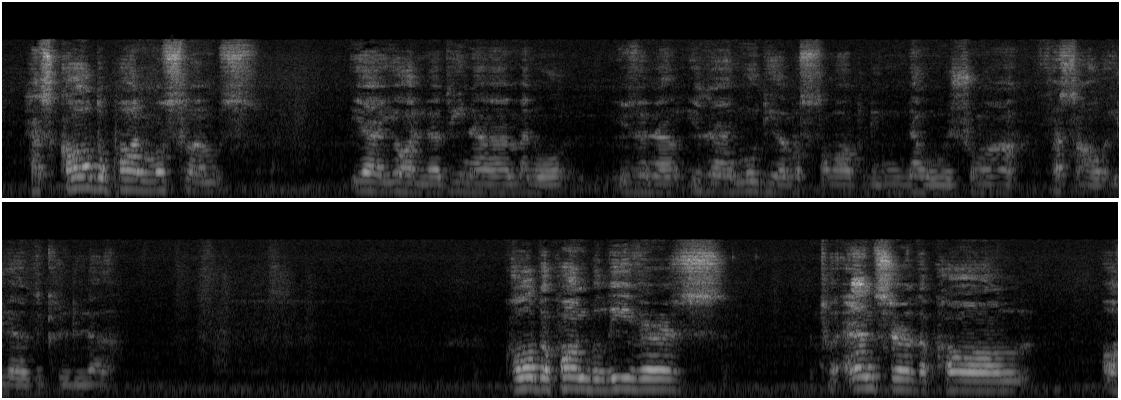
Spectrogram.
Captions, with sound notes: has called upon Muslims... (Arabic) Called upon believers to answer the call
